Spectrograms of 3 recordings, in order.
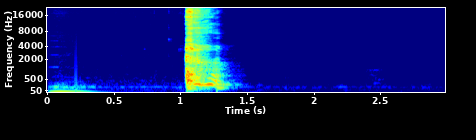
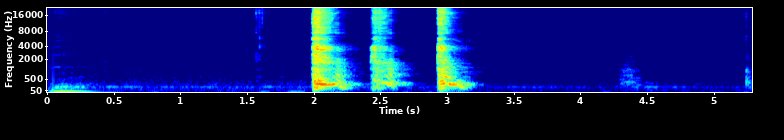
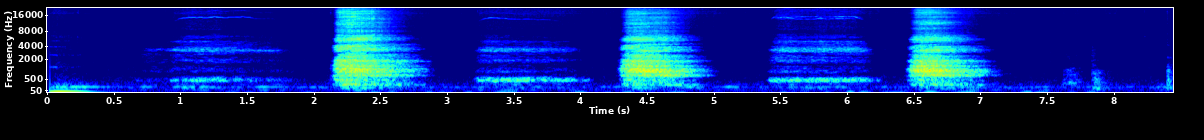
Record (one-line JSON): {"cough_length": "3.0 s", "cough_amplitude": 32768, "cough_signal_mean_std_ratio": 0.21, "three_cough_length": "5.3 s", "three_cough_amplitude": 32768, "three_cough_signal_mean_std_ratio": 0.22, "exhalation_length": "8.4 s", "exhalation_amplitude": 5710, "exhalation_signal_mean_std_ratio": 0.4, "survey_phase": "beta (2021-08-13 to 2022-03-07)", "age": "18-44", "gender": "Female", "wearing_mask": "No", "symptom_none": true, "smoker_status": "Never smoked", "respiratory_condition_asthma": false, "respiratory_condition_other": false, "recruitment_source": "REACT", "submission_delay": "1 day", "covid_test_result": "Negative", "covid_test_method": "RT-qPCR", "influenza_a_test_result": "Negative", "influenza_b_test_result": "Negative"}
